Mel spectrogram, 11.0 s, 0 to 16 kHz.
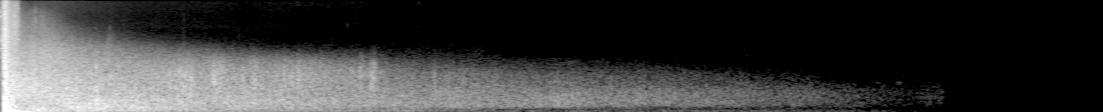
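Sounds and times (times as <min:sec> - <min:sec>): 
weapons firing with muzzle blast in stereo: 0:00.0 - 0:03.8.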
